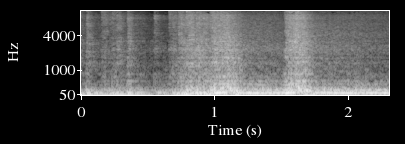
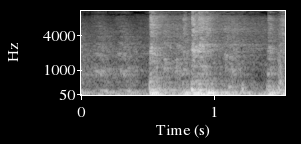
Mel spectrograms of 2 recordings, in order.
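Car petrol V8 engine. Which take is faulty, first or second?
second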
